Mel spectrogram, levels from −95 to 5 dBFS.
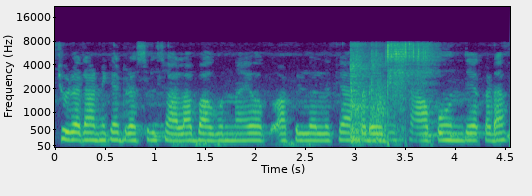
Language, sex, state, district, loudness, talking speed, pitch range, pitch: Telugu, female, Andhra Pradesh, Sri Satya Sai, -18 LUFS, 160 wpm, 195-210 Hz, 200 Hz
